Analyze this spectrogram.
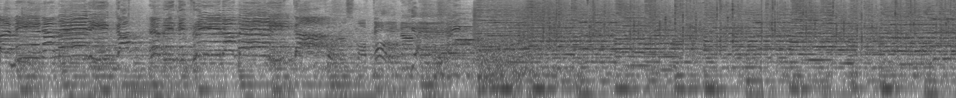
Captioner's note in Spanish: aplausos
